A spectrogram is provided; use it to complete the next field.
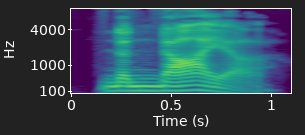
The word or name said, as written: Nanaia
